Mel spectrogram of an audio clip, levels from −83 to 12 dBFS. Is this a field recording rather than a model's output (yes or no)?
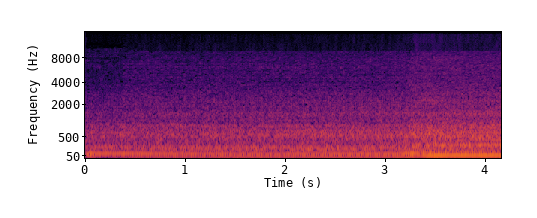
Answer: yes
